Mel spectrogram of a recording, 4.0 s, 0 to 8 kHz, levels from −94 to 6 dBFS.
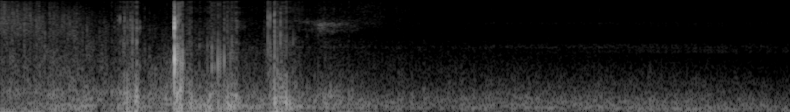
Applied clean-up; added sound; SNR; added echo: neural separator model SepFormer DNS4.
